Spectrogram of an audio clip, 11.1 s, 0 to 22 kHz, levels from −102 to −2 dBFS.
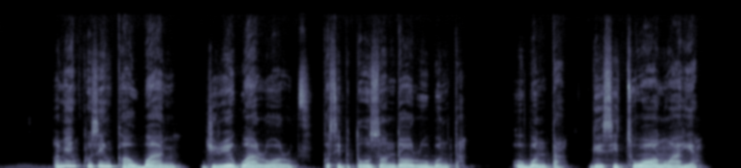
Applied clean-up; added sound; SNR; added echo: neural mask model Resemble Enhance denoiser.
